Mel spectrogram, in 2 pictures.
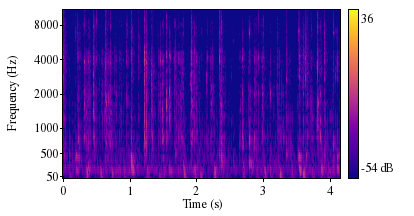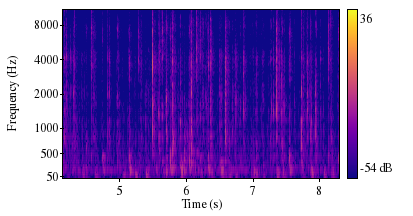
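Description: Fingertips of both hands type continuously on a black plastic full-size Dell KB1421 membrane keyboard with a hollow housing, resting on a desk, pressing and tapping keys. The result is a steady stream of quick, bright, hollow clicks and taps that die out almost instantly, with a faint low hum underneath.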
